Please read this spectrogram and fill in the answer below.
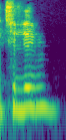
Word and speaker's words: Tulum: Also, with the Tulum trip, I know that. How do you say it, Josh? Do you say Tulum?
